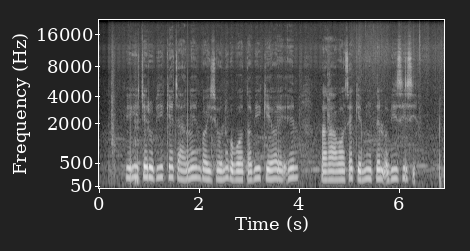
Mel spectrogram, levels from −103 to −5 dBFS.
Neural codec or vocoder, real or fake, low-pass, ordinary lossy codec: none; real; none; none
